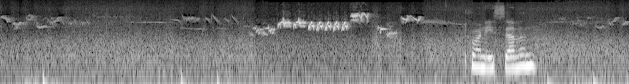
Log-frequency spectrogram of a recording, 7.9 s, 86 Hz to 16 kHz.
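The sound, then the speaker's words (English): Lincoln's sparrow song: a varied string of high, bubbly chirps and a quick buzzy trill, ending in two sharp sweeping notes, heard alone over a soft background hiss. “Lincoln Sparrow number 5 continued.”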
